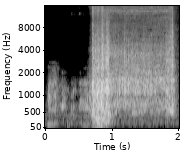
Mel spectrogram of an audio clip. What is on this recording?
Disc drive eject
DVD drive ejecting a disc.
